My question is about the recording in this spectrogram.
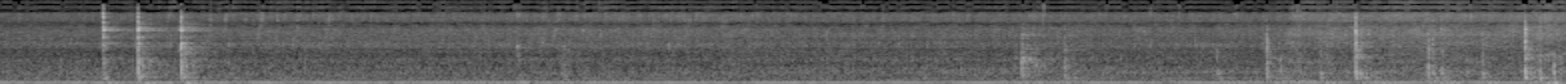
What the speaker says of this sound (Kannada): ನಾನೀಗ ಬಟಾಣಿ ಆ್ಯಡ್ ಮಾಡ್ತಿದ್ದೀನಿ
